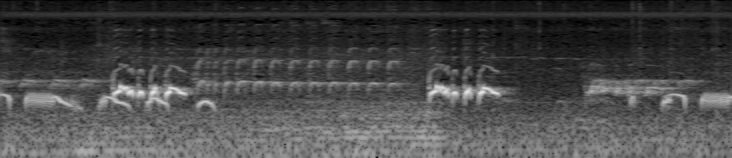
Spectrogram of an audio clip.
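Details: Perkutut, a local zebra dove, in a master recording to make doves sing sooner: a rolling phrase of quick coos, a pause with faint repeated notes, then another phrase. Lower soft coos and flat tones fill the gaps.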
